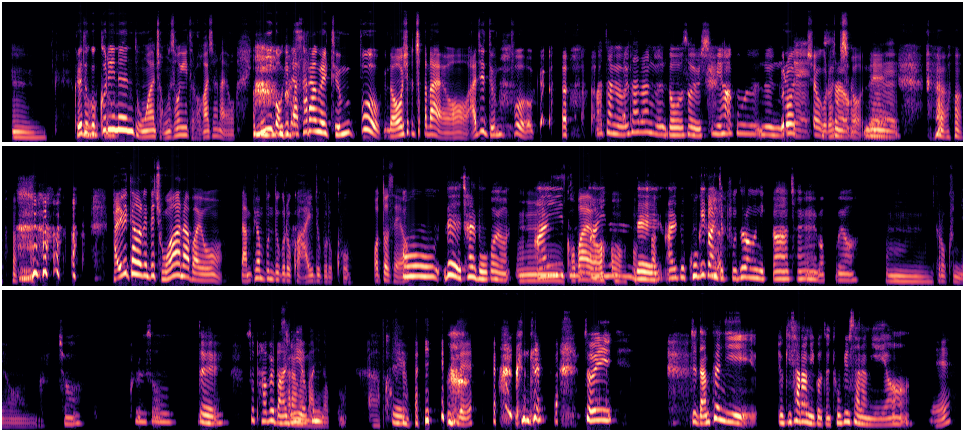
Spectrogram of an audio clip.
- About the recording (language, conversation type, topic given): Korean, podcast, 요리로 사랑을 표현하는 방법은 무엇이라고 생각하시나요?
- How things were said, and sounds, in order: laughing while speaking: "아 맞아요"; tapping; laughing while speaking: "넣으셨잖아요"; laugh; laughing while speaking: "그렇죠"; laugh; other background noise; laugh; laugh; laughing while speaking: "근데"; laughing while speaking: "밥을 많이"; laugh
